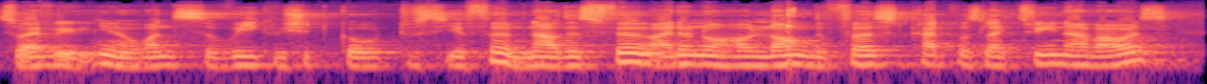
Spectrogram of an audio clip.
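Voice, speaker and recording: A man from Spain, a scholar on a panel, speaking conversationally with many hesitations and growing more animated as he goes. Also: mid-range voice, a little fast, slight background noise. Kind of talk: conversational talk on stage. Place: talk venue stage.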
